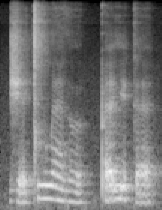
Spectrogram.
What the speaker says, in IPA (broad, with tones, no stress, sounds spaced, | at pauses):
ʒ ḛ˨ ǀ i˦ w ɛ˦˨ ð ɵ˨ | pʼ ɛ̰˦ lʲ ḛ˦ k ɛ̰˨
